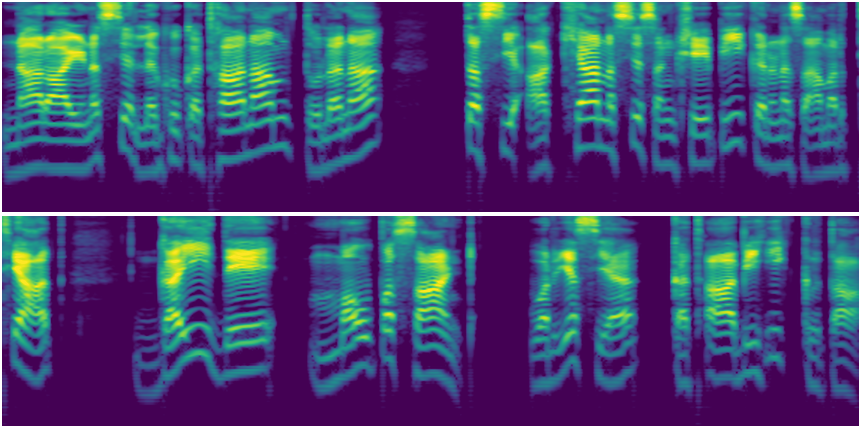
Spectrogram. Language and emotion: Sanskrit, neutral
